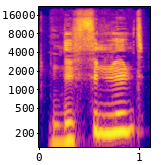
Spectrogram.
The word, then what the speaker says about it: Newfoundland: Newfoundland. Yeah, but that's how it's pronounced.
